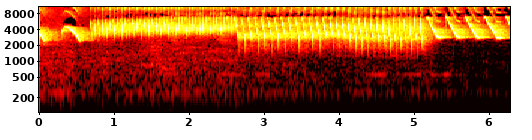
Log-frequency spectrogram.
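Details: Canary singing vigorously as a tutor for other canaries: a short whistled upslur, then long fast pulsed trills that drop in pitch partway and end in a series of repeated descending swoops.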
